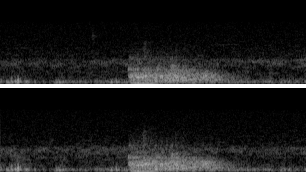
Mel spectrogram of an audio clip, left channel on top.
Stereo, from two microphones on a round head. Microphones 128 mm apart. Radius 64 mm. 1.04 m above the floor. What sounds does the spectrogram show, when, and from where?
1.3 s a splash: 55° right (ahead or behind), 1.8 m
